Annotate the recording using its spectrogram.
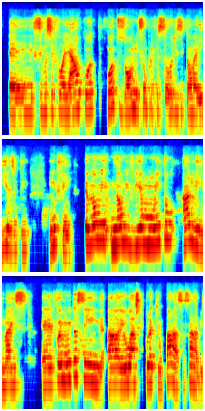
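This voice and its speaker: This is an unremarkable speaking voice, a woman's, pitched fairly high. She talks at a fairly slow pace, and her loudness swings widely. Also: fairly even intonation. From Paraíba, Brazil (Campina Grande). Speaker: physics teacher and doctoral student. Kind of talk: personal testimony in an online academic talk.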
